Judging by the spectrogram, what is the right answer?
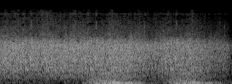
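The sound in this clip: Parliament applauds as the budget is approved: thick, steady clapping from many people at an even, moderate level. It cuts off sharply at the end.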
